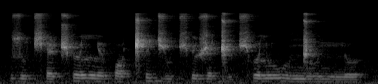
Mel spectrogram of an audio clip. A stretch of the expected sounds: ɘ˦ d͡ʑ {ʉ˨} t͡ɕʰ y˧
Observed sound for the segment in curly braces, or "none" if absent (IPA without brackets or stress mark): u˨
